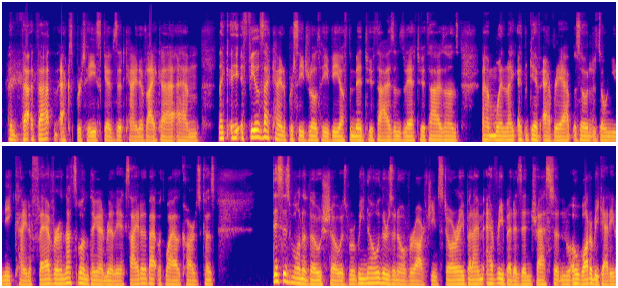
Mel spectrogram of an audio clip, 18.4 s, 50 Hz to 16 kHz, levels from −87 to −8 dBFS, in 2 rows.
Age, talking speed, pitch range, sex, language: 20-39, 250 wpm, 100-115 Hz, male, English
